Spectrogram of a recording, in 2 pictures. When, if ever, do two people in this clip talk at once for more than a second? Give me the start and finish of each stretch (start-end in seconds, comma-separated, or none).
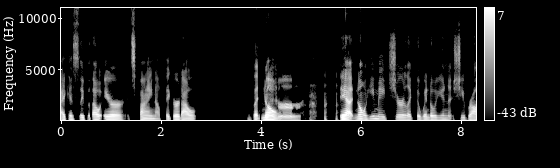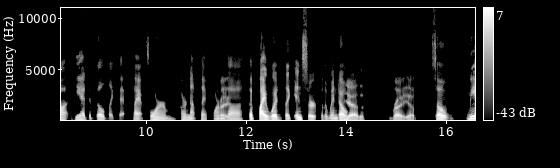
none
